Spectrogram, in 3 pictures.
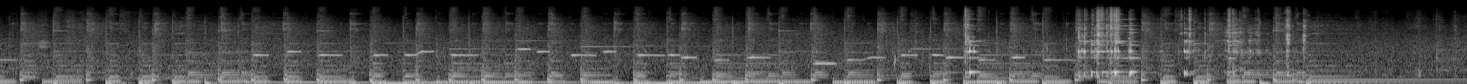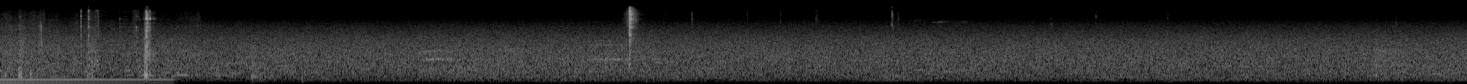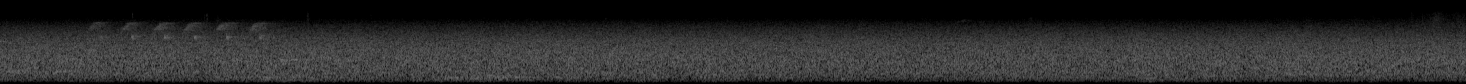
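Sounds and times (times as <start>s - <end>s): steady rushing outdoor noise: 10.8s - 18.7s.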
